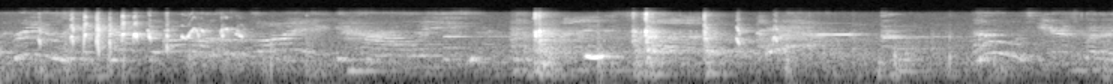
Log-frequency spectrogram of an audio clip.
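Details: Rosie, a pet female budgerigar (Melopsittacus undulatus), chatters in fast, scratchy bursts of chirps, clicks and warbled notes.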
